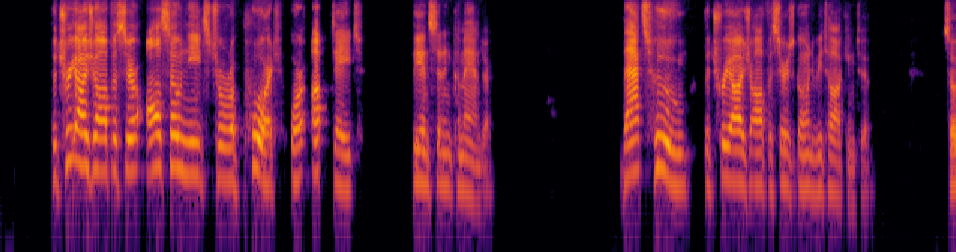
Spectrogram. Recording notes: Online Session Audio.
